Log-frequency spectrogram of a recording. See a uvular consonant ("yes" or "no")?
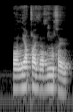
yes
